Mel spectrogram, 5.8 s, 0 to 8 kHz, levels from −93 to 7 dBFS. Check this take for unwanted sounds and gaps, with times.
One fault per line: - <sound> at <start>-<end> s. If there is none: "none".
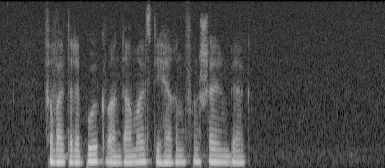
none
